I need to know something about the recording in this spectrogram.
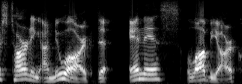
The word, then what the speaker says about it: Enies Lobby: a new arc the Ennis Lobby arc or any lobby our color you wanna pronounce I don't know whatever it's not anus I've heard that it's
